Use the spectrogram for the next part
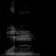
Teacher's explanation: اس کو لمبا نہیں کرنا کہ اس سے واو مدہ پیدا ہوئے، با پیش بون۔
